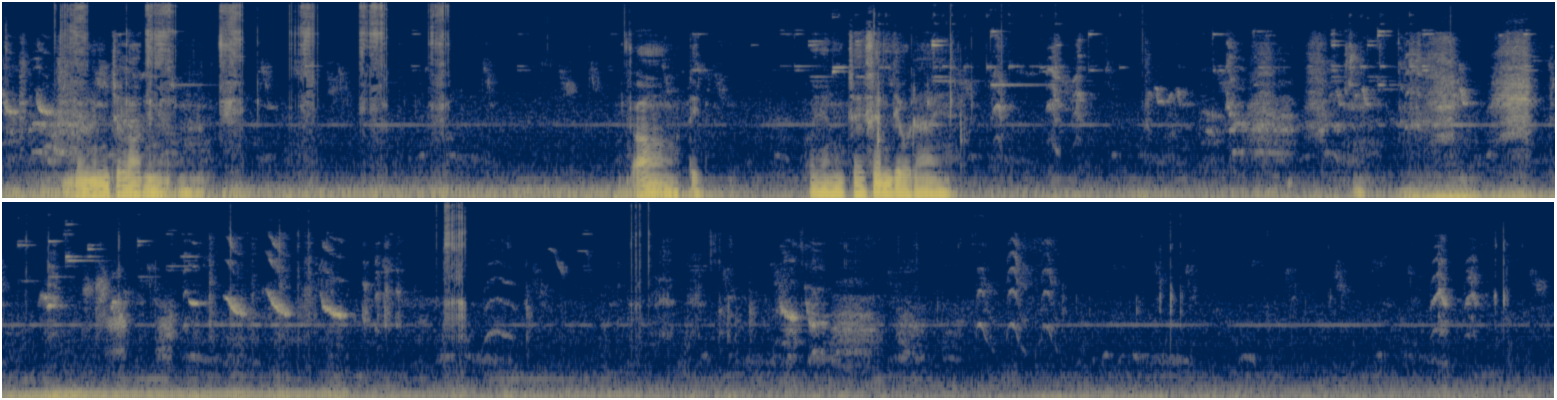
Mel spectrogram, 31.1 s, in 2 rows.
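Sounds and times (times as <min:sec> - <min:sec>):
small birds chirping: 0:00.0 - 0:31.0
plastic cable tie clicks and rustles: 0:19.8 - 0:20.2, 0:21.8 - 0:22.1.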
